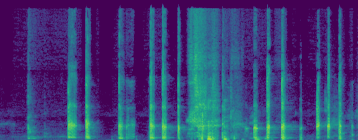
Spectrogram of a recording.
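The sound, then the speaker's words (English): An underwater fish recording: a rapid, irregular series of grunting, knocking pulses, some clustered into a raspy burst midway. Fairly loud, with no talking. “fish don't make noises. Well, maybe yeah. they do underwater.”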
